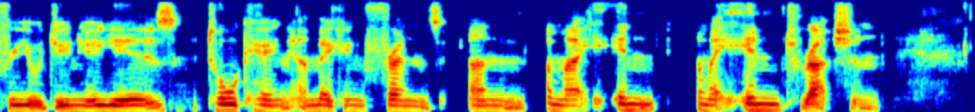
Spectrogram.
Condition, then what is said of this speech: Stuttering. But if I don't have a sociable day, my stammer's quite bad.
